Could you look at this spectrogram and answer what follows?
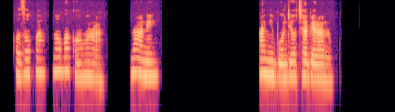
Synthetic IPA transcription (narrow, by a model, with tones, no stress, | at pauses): ɔ˨zɔ˦kʷa˦nɔ˦ɡ͡ba˦kɔ˨ɦʊ˦ɾa˨ | na˦˨nɪ˦ | a˦ɲɪ˦bʊ˨n̩˦dɪ˦ɔ˦t͡ʃa˦bja˨ɾa˦nʊ˨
